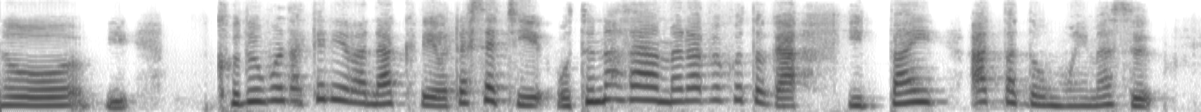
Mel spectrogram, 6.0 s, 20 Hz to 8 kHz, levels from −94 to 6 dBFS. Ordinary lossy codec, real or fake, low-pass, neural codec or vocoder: none; fake; none; codec, 16 kHz, 0.5 kbps, X-Codec, HuBERT features, trained on LibriSpeech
